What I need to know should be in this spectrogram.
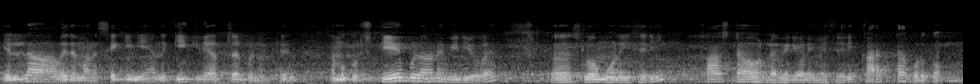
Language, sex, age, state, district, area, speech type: Tamil, male, 18-30, Tamil Nadu, Perambalur, rural, spontaneous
